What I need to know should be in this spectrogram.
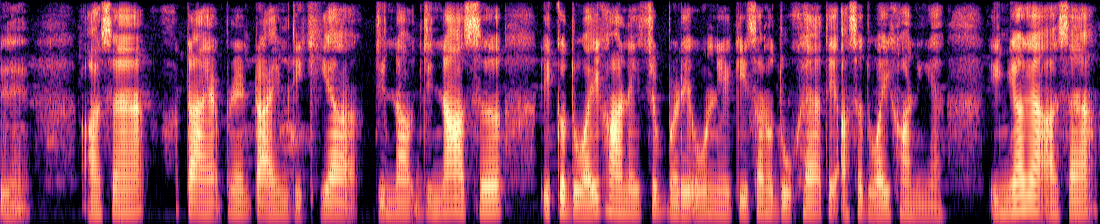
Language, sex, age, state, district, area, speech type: Dogri, female, 45-60, Jammu and Kashmir, Samba, rural, spontaneous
